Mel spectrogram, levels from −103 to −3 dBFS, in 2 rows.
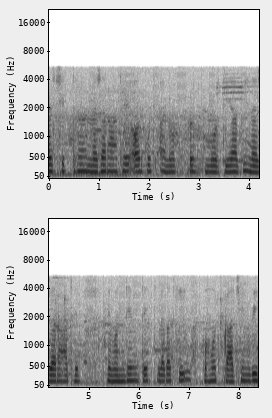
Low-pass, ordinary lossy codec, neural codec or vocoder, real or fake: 5.4 kHz; none; none; real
